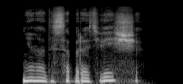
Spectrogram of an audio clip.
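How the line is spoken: Calm clarification. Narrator (Russian): спокойно уточнила

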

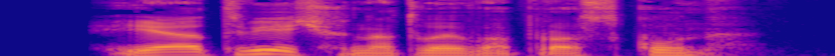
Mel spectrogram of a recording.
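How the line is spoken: Cold. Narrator (Russian): холодно произнес я

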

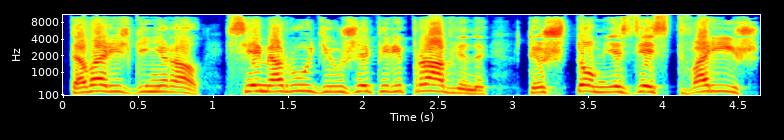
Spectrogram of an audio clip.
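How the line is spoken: Furious shout. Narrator (Russian): Разъяренный, закричал на него Квашин

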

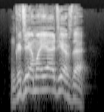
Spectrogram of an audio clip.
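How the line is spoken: Barking. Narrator (Russian): рявкнул он Шае

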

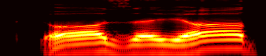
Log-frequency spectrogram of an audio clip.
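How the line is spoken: Barking. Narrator (Russian): рявкнул Шер-Хан

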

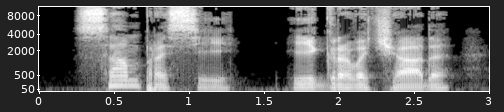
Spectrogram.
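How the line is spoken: Unctuous, barely restrained. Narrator (Russian): елейным голосом отозвался Ер, еле сдерживаясь

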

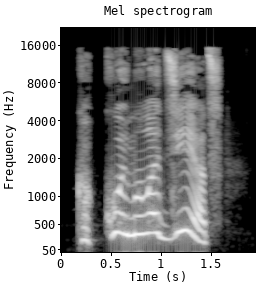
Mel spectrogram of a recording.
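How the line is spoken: Fervent exclamation. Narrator (Russian): с жаром воскликнул Дэн

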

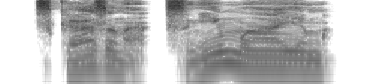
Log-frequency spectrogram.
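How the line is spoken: Grumbling. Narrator (Russian): проворчал Серега

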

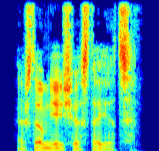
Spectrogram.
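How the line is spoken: Sighing. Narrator (Russian): вздохнул Роджер

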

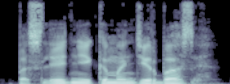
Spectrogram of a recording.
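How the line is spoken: Respectful whisper. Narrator (Russian): уважительно прошептал Роджер

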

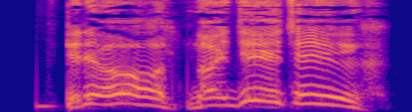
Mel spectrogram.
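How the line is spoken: Shouting. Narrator (Russian): прокричал кто-то из их отряда

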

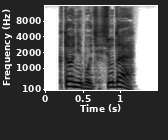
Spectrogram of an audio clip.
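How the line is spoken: Shout. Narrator (Russian): крикнула она

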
